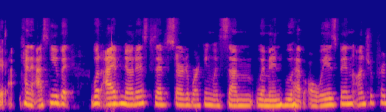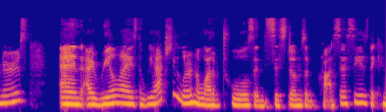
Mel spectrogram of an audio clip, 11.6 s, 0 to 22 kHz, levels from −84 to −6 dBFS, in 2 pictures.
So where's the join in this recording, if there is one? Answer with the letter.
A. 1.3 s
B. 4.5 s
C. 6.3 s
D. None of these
A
